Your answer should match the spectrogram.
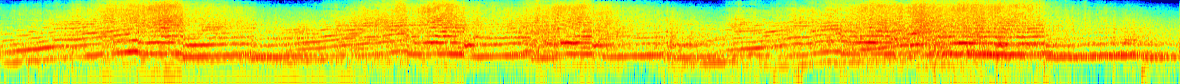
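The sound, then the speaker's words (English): Several racing cars accelerate hard out of a corner, right on top of each other, their engines screaming upward in pitch through quick gear changes, the loud roar swelling in two big waves as the pack passes. “All cars are going to be flying in formation, aren't they?”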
